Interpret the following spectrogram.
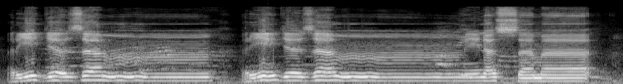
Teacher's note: tanwinnya masukkan idgam memasukkan berarti masukkan tanwin ke huruf mim awalnya rijzan ketemu mim menjadi rijzam nunnya diganti dengan mim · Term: idgham bighunah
